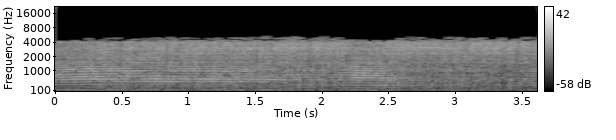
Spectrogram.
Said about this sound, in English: And there's that other plane. Hey, look, the second plane has made a dive on them. They're going to it.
